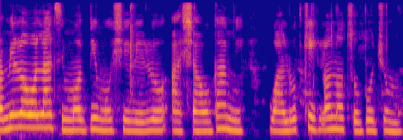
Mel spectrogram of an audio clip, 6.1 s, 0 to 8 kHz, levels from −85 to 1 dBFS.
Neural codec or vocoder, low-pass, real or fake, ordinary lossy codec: none; 7.2 kHz; real; none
